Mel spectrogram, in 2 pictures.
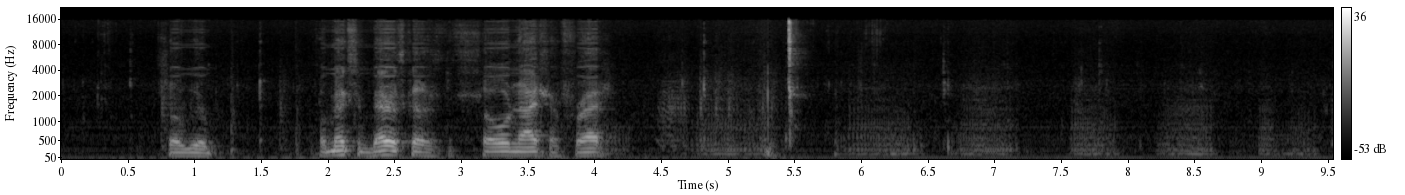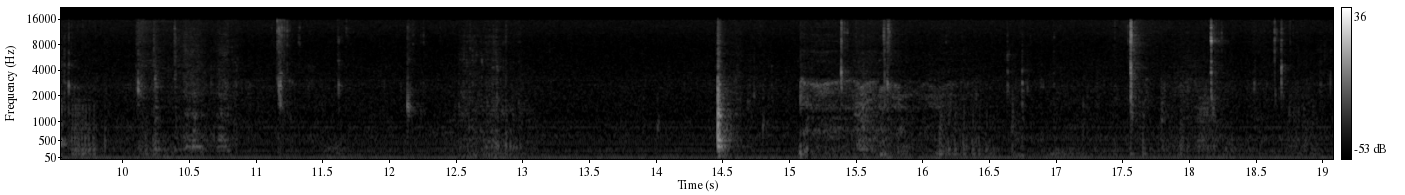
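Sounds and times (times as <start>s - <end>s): close chewing mouth sounds: 0.1s - 1.8s, 9.4s - 12.3s, 15.2s - 19.0s.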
